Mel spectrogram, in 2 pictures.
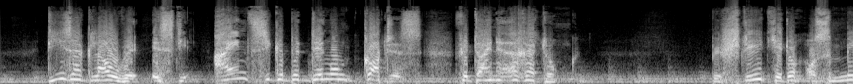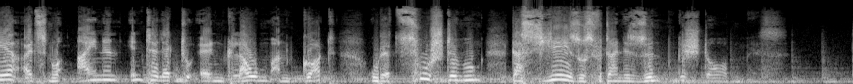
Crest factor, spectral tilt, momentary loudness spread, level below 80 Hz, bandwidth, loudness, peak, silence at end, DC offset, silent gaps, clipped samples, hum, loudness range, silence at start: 8 dB; -4 dB/octave; 17 LU; -30 dBFS; over 20 kHz; -7 LUFS; 0 dBFS; 0 s; 0.4%; none; 1%; none; 3 LU; 0 s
